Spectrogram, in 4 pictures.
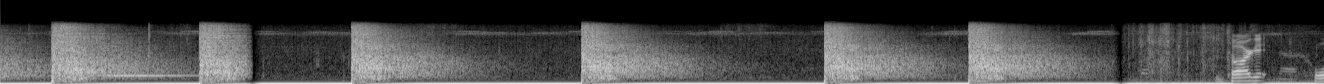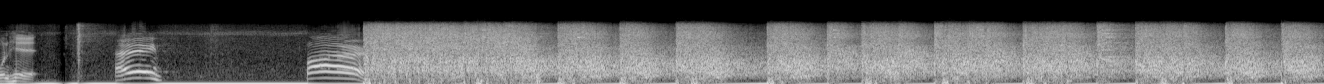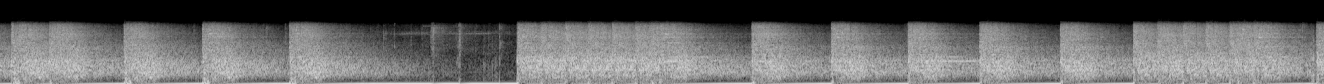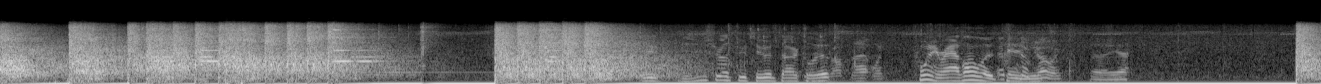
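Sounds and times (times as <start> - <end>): pistols firing: 0.0 - 2.6, 3.5 - 4.4, 5.8 - 6.7, 8.2 - 10.6, 16.9 - 30.3, 31.6 - 43.8, 44.6 - 46.5, 52.7 - 52.9
bullets clanging on steel targets: 42.7 - 43.6.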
